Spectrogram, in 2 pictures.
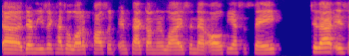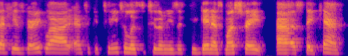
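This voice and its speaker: A woman's voice: mid-range voice, level tone, brisk. Chatty woman on a dull lo-fi mic. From Texas. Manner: chatty, rambling, lots of fillers. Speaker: fan channel host. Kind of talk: casual recap of a livestream.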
